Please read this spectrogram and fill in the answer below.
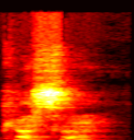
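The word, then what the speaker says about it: كسرة: It's going to be called kasra.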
